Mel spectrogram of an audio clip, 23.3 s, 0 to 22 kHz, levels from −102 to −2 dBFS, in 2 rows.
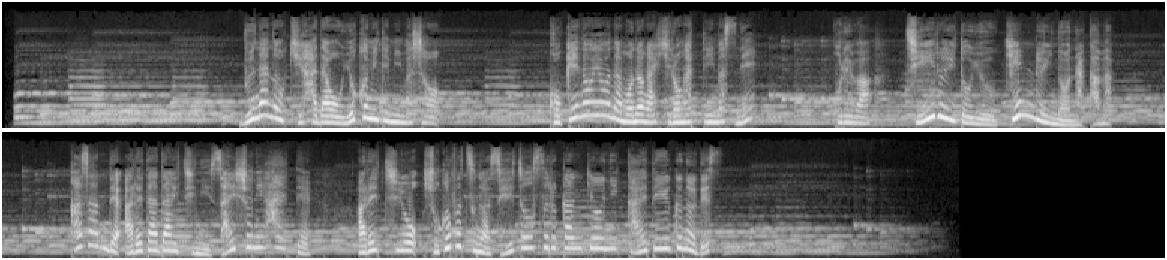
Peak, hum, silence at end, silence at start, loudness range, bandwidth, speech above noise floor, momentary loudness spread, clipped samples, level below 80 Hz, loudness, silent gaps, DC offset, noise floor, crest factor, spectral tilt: -2 dBFS; none; 2.8 s; 0.1 s; 5 LU; 13.5 kHz; 44 dB; 17 LU; under 0.1%; -58 dBFS; -18 LUFS; none; under 0.1%; -60 dBFS; 16 dB; -5.5 dB/octave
